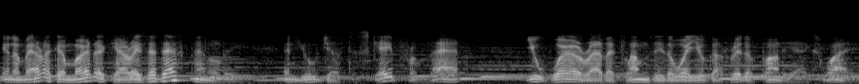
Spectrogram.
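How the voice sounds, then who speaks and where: An actor voices a sardonic, omniscient man narrating a crime tale. He taunts dramatically in old radio mystery style. Music plays clearly behind the thin, narrow-band recording. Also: on the low side, normal speed, natural voice. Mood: ominous, taunting. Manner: mocking, ominous, dramatic. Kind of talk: 1940s radio drama narration, second person.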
